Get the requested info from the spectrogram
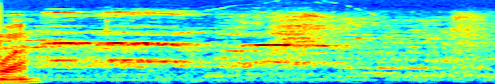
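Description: A faint, drawn-out animal call in the background lasts about a second and a half, just after a word of speech.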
